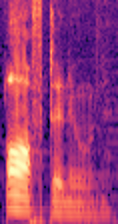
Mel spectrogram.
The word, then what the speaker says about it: afternoon: Pour le mot suivant, afternoon, le A circonflexe vous indique un A grave, or, et long, or, afternoon. Et ici aussi, le R est muet, on l'écrit, mais on ne le prononce pas.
